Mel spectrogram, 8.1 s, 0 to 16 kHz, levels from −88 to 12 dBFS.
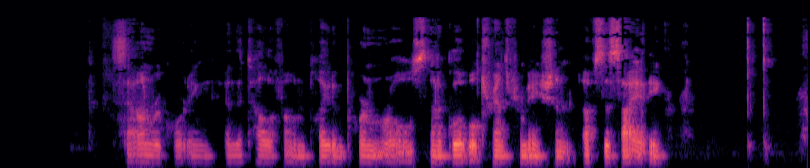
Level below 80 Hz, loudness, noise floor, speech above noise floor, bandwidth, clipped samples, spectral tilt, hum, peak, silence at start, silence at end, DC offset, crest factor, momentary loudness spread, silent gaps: -64 dBFS; -25 LUFS; -80 dBFS; 54 dB; 11.5 kHz; under 0.1%; -3.5 dB/octave; none; -6 dBFS; 1.15 s; 0 s; under 0.1%; 22 dB; 16 LU; none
